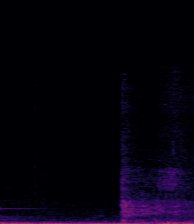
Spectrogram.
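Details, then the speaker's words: Kia Rio that would not start (cranked, no start, ECU checked) now catches cleanly after a brief pause and settles into a low steady run: normal start. "yun oh one plake umaandar naandar na yung kario. [Musika] Umaandar na siya."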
